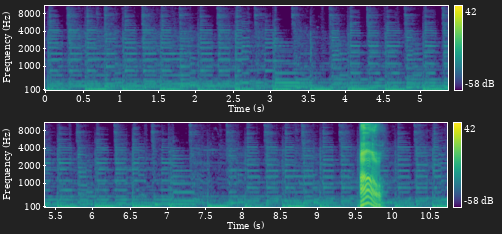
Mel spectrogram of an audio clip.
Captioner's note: laughs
